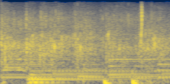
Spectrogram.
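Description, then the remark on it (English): An audience claps steadily in praise of Jesus in a dense, continuous wash of applause, with sustained low musical tones, like an organ or keyboard, playing underneath. “Let's give Jesus a hand clap of praise this morning for the word we heard.”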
